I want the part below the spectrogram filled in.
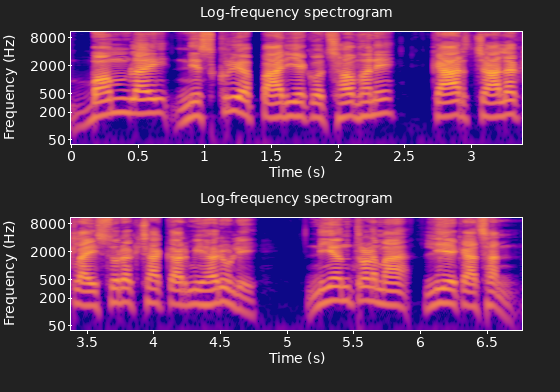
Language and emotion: Nepali, neutral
